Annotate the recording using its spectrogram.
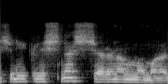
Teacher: that Visarga becomes one more Sha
